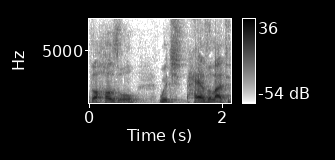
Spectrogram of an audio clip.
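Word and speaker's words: Ghazal: What it is it's a form called the Huzzle, which has a lot to do with why I chose it as a title. Huzzle is spelled G-H-A-Z-A-L, and it's actually our oldest form.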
